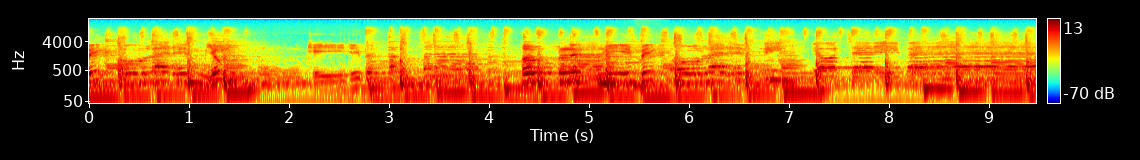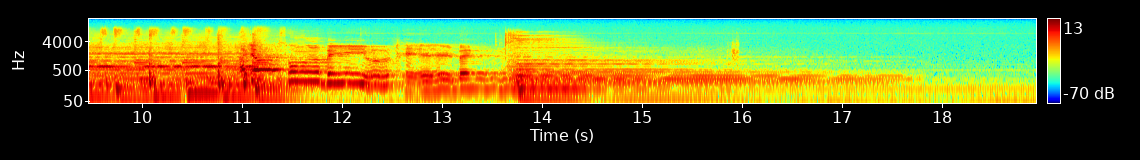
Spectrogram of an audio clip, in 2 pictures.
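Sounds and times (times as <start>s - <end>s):
teddy bear toy singing: 0.0s - 14.2s.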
